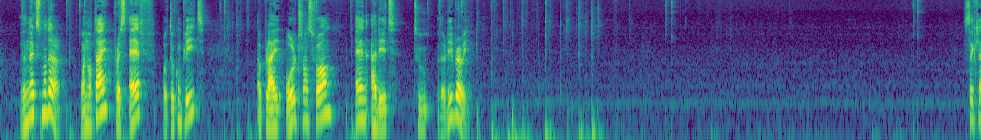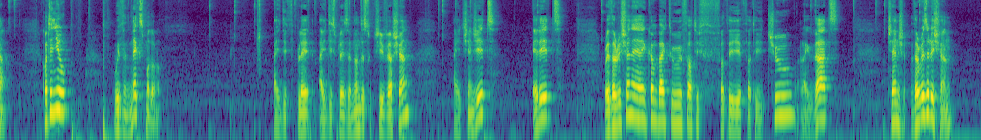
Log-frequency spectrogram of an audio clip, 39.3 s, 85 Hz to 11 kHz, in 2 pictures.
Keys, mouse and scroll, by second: 0.4 ctrl+middle click, 0.6 middle click, 1.0 shift+middle click, 1.6 click, 2.4 typing, 3.5 click, 4.4 click, 4.9 ctrl+a, 6.2 click, 7.0 n, 8.5 click, 9.1 click, 9.8-12.0 typing, 13.3 click, 18.3 click, 19.8 right click, 21.0 n, 21.7 Delete, 23.8 click, 24.7 click, 25.1 middle click, 25.9 shift+middle click, 26.6 middle click, 27.6 <, 28.4 click, 28.7 middle click, 29.3 f, 30.3 click, 30.7 click, 35.9 click, 36.7 click, 36.7 middle click, 37.3 click.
